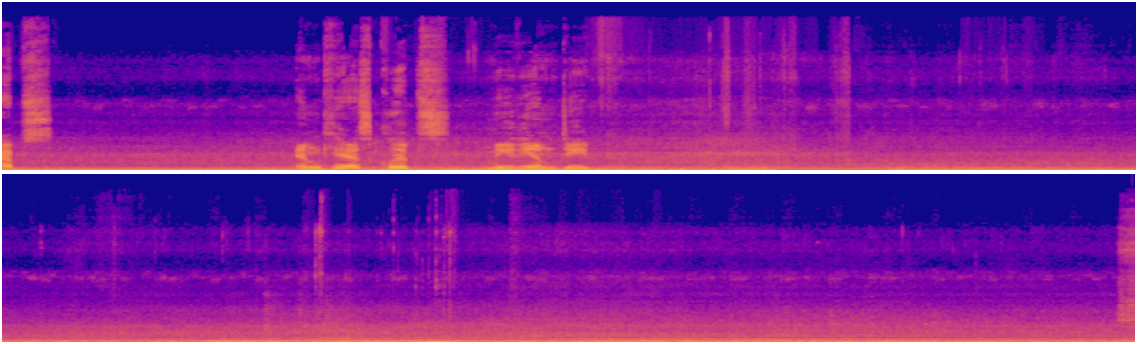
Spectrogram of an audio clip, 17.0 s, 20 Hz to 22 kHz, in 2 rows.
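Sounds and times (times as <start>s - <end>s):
passing vehicle engine hum: 0.0s - 17.0s
road traffic rumble: 0.0s - 17.0s.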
